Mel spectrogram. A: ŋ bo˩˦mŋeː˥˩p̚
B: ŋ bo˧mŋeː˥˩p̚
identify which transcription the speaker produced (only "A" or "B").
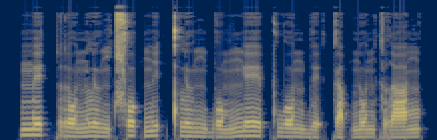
A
